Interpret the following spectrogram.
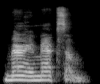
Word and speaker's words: Mary Maxim: And there's no U in there. I don't know how I don't know why people say Mary Maxim because there's no au in there. Mary Maxim. That's how I pronounce it.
